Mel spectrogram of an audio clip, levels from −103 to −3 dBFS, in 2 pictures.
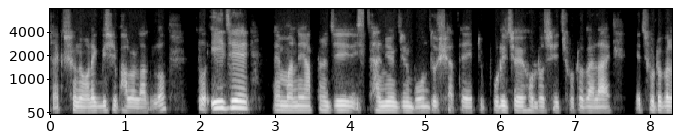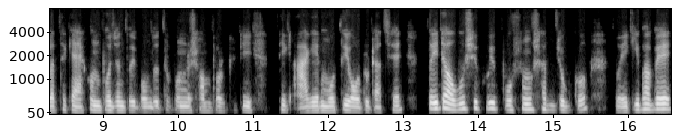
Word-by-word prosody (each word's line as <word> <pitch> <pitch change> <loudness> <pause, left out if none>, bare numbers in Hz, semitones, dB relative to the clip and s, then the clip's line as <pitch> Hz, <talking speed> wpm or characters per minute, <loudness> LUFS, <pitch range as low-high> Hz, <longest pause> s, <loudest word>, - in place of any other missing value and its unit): যাক - - -9
শুনে 115 -2 +2
অনেক 115 0 +2
বেশি 130 +1 -4
ভালো 115 -1 0
লাগলো। 105 - -4 0.5
তো - - -3 0.2
এই 190 - +9
যে 195 0 +11 0.5
অ্যা 130 - -3
মানে 120 0 +2
আপনার 125 +1 -5
যেই 130 0 +5 0.2
স্থানীয় 125 0 +2
একজন 115 +1 0
বন্ধুর 115 +2 -2
সাথে - - -11
একটু - - -18
পরিচয় 125 -1 +2
হলো, 115 0 -3
সেই 115 - -6
ছোটবেলায়। 110 -1 -2 0.4
এ - - -3
ছোটবেলা 120 -1 +2
থেকে 135 - -7
এখন 130 +3 -2
পর্যন্ত, 125 -2 +1
এই 125 - -3
বন্ধুত্বপূর্ণ 120 +1 -4 0.2
সম্পর্কটি 115 +2 -7 0.4
ঠিক 135 -3 -5 0.2
আগের 120 +2 +1
মতেই 115 +4 +1
অটুট 115 +1 -4
আছে। 125 - -9 0.4
তো - - -52
এইটা 180 +2 +5
অবশ্যই 160 +5 0
খুবই 170 +1 +3
প্রশংসার 150 +2 -2
যোগ্য। 125 -2 -2 0.6
ওই 110 0 0
কিভাবে 150 +1 +3
120 Hz, 155 wpm, -22 LUFS, 115-130 Hz, 0.6 s, যে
